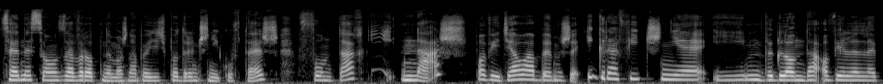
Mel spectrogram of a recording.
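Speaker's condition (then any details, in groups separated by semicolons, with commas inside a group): No condition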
